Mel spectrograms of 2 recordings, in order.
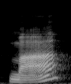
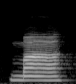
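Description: First: The pitch rises like a question. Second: The pitch stays high and level throughout. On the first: "it's like a question, second tone" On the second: "it's just a flat, high-pitched sound"

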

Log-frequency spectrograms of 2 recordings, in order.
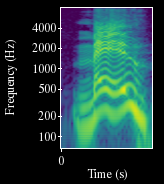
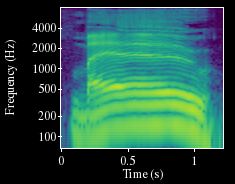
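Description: First: It is said with a Welsh accent. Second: It is said with a Southern twang.

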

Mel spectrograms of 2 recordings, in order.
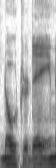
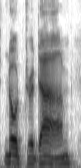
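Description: First: It is said with an American pronunciation. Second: It is said with a French pronunciation.

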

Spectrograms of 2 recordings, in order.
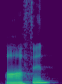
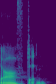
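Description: First: The T sound is silent. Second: The T sound is pronounced. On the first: The speaker calls it right. "the T is silent" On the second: The speaker calls it wrong. "Don't say often"

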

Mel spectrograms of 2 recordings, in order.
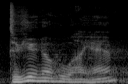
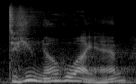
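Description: The two takes are said the same way.

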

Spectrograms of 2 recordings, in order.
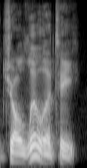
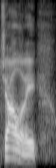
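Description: First: The word is said with four syllables. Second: The word is said with three syllables. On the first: The speaker calls it wrong. "mispronounced this word as jollility" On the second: The speaker calls it right. "She said jollity"

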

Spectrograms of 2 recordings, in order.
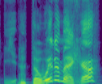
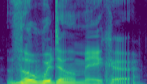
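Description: First: It is said in a put-on foreign accent. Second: It is said in a plain American accent. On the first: "can you say that without the accent?" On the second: "without the accent"

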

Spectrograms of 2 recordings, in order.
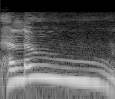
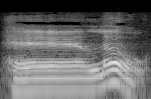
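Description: First: The o sound is drawn out long. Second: The e sound is drawn out long. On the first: "If you add the O's" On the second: "you add a couple E's in there"

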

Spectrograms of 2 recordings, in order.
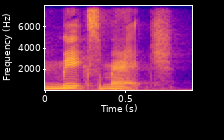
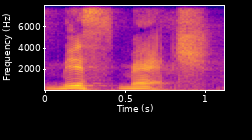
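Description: First: The first syllable ends in a 'ks' sound. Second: The first syllable ends in an 's' sound. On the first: The speaker calls it wrong. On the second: The speaker calls it right. "It's mismatch"

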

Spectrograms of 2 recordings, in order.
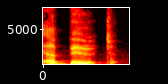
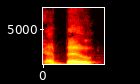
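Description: First: The final vowel sounds like 'oo' in boot. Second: The final vowel sounds like 'oh' in boat. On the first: The speaker calls it wrong. "Really say a boot" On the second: The speaker calls it right. "It's more like a boat"

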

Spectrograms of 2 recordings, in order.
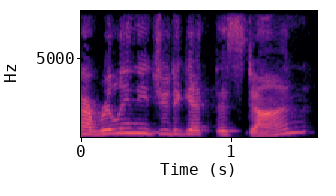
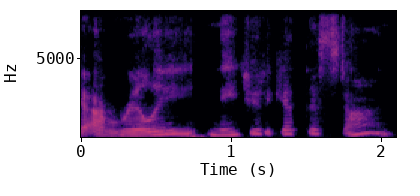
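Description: First: It is said at a normal pace. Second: It is said slowly and deliberately.

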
